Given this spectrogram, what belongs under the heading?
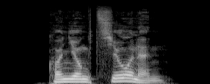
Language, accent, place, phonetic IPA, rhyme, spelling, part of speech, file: German, Germany, Berlin, [kɔnjʊŋkˈt͡si̯oːnən], -oːnən, Konjunktionen, noun, De-Konjunktionen.ogg
- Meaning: plural of Konjunktion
